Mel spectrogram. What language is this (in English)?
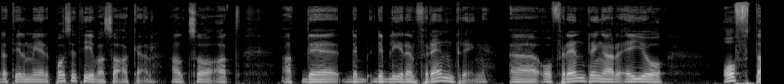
Swedish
